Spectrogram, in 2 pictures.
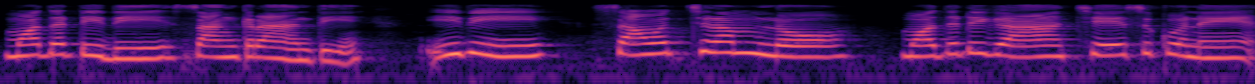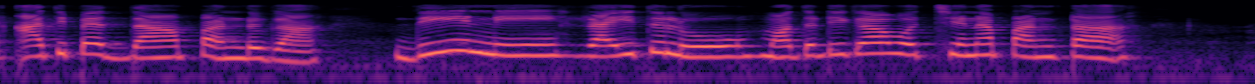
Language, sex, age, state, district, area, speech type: Telugu, female, 18-30, Andhra Pradesh, East Godavari, rural, spontaneous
